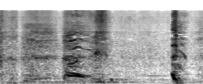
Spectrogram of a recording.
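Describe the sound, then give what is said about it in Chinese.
Heavy gasping for breath from someone surfacing on a dark sea after swimming: a few sharp, ragged intakes of air, the last one the loudest, with quiet breathing between them. “洛翔探出头，大口地喘息着”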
